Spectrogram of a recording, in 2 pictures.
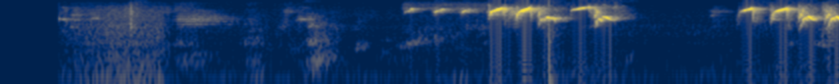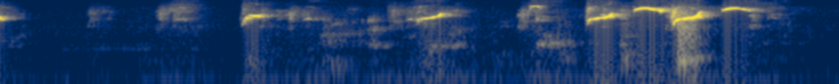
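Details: Cinereous tit, kept as a caged bird, played to prompt a bird that has stopped singing: sharp high whistled notes sliding downward, given in quick pairs and short bursts with brief pauses between.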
